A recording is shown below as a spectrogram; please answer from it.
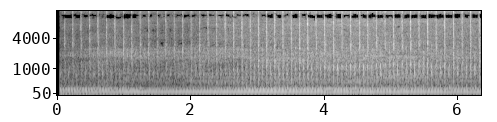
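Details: Cadillac CTS 3.6L V6 at idle: quick, light ticking about four per second over a smooth idle. A bad lifter on the camshaft is suspected, needing replacement; not confirmed.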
